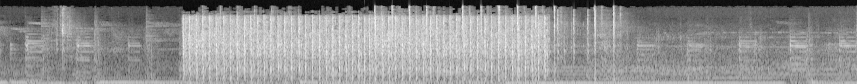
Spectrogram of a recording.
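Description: Dubbed machine-gun sound effect: one long, rapid automatic burst starting about two seconds in and stopping about three and a half seconds later, over background music.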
